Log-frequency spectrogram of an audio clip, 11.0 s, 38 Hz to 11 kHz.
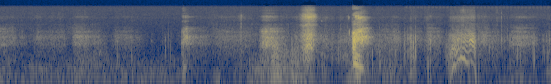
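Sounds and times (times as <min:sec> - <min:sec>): man sniffing and exhaling: 0:03.7 - 0:06.5
man grunting: 0:07.0 - 0:07.5.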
